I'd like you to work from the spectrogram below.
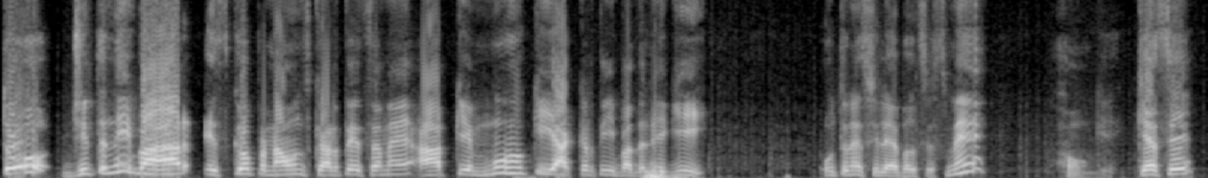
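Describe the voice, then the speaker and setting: A man with an Indian accent giving a classroom lecture, explaining slowly, repeating and sounding out words. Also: sits high, animated, vocal fry, dry recording. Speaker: teacher.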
